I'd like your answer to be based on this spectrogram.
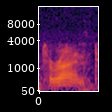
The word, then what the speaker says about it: Tyronn: When he was playing, how I'm a name freak, so that's how I always remembered how to pronounce his name. Not Tyronn, but Tyronn.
